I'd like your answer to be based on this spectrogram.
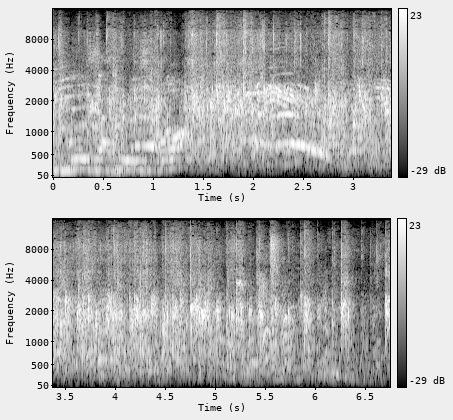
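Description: An audience applauds at a medal ceremony during the Francophonie Games in Kinshasa, crowd clapping rising over an announcer's voice and a bit of music at the start, then continuing broad and steady.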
